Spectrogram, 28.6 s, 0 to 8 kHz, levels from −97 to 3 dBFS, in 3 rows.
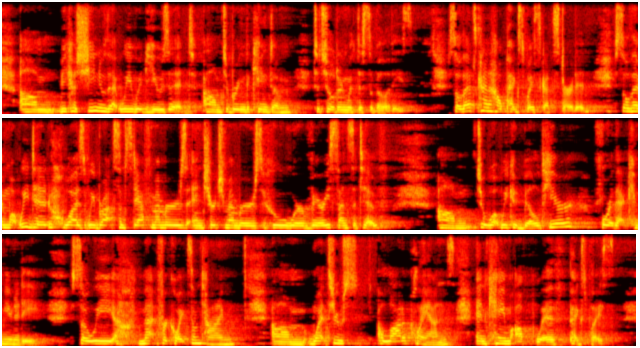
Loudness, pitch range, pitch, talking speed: -23 LUFS, 175-205 Hz, 190 Hz, 155 wpm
